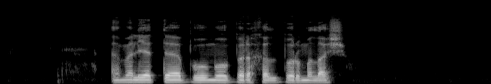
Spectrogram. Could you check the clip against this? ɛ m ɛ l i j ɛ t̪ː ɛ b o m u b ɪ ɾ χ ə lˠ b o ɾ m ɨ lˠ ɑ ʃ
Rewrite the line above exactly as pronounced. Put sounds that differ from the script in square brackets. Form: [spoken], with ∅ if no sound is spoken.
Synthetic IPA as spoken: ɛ m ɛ l i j ɛ t̪ː ɛ b [u] m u b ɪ ɾ χ ə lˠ b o ɾ m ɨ lˠ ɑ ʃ

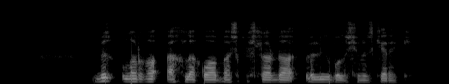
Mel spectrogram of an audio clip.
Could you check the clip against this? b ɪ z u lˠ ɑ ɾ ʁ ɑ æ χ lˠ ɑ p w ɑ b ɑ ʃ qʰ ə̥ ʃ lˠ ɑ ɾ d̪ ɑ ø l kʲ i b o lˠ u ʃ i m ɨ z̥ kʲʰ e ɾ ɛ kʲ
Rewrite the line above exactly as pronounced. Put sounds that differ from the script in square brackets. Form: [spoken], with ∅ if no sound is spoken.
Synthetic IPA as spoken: b ɪ z u lˠ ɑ ɾ ʁ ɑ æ χ lˠ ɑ [q] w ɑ b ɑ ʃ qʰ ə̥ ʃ lˠ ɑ ɾ d̪ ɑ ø l [ɡʲ] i b o lˠ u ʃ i m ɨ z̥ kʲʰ e ɾ ɛ kʲ

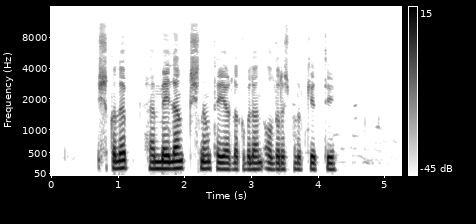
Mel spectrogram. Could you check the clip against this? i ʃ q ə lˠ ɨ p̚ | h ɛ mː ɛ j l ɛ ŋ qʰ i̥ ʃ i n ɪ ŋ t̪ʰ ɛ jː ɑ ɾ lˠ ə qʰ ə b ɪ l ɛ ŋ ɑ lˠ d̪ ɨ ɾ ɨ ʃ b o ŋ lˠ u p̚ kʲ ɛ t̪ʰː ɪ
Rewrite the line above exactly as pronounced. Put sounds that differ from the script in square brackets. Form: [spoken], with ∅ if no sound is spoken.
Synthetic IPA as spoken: i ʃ q ə lˠ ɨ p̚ | h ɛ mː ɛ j l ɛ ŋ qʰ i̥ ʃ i n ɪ ŋ t̪ʰ ɛ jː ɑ ɾ lˠ ə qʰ ə b ɪ l ɛ [n] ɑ lˠ d̪ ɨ ɾ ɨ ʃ b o [∅] lˠ u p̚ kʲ ɛ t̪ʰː ɪ

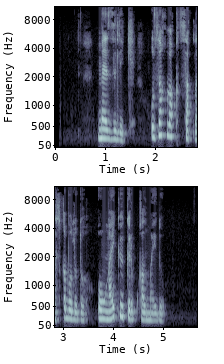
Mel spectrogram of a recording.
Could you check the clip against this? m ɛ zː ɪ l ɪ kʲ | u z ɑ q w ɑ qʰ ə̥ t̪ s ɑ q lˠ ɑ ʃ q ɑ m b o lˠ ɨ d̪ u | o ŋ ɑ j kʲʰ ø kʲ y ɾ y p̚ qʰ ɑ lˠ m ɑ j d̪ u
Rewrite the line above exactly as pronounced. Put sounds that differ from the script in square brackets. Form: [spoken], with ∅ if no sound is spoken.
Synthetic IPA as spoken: m ɛ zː ɪ l ɪ kʲ | u z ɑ q w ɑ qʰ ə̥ t̪ s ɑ q lˠ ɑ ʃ q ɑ [∅] b o lˠ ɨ d̪ u | o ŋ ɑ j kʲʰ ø kʲ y ɾ y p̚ qʰ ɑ lˠ m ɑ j d̪ u

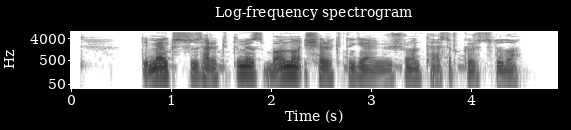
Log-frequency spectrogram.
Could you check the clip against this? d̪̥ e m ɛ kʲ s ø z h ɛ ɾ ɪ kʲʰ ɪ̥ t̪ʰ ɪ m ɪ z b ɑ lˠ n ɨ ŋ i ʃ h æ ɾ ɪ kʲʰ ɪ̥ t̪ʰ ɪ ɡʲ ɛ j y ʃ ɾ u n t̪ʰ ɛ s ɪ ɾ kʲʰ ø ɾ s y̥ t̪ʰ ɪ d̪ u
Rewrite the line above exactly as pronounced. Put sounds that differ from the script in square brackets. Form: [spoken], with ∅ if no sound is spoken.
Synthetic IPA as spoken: d̪̥ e m ɛ kʲ s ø z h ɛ ɾ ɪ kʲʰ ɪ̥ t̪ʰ ɪ m ɪ z b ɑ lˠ n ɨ ŋ i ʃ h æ ɾ ɪ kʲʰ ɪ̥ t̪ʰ ɪ ɡʲ ɛ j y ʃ ɾ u n t̪ʰ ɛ s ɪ ɾ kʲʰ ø ɾ s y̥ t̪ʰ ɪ d̪ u

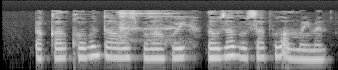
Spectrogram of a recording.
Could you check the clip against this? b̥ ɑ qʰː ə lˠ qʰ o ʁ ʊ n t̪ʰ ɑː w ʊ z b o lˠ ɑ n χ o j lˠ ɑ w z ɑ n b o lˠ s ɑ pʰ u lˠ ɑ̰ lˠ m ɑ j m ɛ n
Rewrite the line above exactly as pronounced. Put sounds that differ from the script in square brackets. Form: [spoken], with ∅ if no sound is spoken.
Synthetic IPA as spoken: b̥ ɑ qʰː [ɑ] lˠ qʰ o ʁ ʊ n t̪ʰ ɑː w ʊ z b o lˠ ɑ n χ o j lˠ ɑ w z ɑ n b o lˠ s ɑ pʰ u lˠ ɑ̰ lˠ m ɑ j m ɛ n

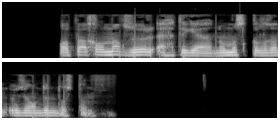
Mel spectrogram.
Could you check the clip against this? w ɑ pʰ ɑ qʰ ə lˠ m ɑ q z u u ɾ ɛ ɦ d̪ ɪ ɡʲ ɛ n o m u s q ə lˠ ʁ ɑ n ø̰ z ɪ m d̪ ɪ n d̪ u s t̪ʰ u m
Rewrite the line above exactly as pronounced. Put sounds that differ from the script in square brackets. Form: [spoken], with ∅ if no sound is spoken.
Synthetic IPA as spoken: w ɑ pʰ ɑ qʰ ə lˠ m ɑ q z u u ɾ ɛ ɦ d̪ ɪ ɡʲ ɛ n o m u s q ə lˠ ʁ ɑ n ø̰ z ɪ [ŋ] d̪ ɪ n d̪ [o] s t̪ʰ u m

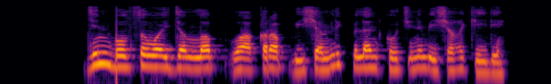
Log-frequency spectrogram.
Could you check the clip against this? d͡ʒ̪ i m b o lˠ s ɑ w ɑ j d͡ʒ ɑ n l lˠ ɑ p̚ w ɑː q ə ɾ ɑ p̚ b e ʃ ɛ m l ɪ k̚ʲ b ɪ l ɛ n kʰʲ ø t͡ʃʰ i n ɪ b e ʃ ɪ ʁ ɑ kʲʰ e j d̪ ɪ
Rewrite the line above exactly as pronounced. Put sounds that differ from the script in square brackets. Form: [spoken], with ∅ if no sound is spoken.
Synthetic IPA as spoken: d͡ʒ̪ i [n] b o lˠ s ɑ w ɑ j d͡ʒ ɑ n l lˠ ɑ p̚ w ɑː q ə ɾ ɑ p̚ b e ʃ ɛ m l ɪ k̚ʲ b ɪ l ɛ n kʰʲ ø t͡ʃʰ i n ɪ b e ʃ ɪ ʁ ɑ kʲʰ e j d̪ ɪ

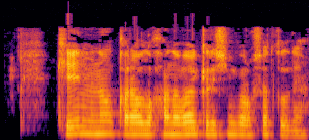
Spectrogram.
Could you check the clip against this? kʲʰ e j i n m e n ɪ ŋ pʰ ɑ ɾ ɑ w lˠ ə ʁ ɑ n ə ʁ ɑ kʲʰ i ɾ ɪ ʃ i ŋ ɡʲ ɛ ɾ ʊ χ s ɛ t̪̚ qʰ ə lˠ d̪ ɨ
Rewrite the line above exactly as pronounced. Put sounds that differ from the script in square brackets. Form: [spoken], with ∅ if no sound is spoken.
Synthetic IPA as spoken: kʲʰ e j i n m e n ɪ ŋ [qʰ] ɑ ɾ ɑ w lˠ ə [χ] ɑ n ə ʁ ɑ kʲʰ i ɾ ɪ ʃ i [m] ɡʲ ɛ ɾ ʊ χ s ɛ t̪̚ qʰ ə lˠ d̪ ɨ

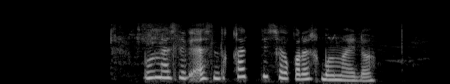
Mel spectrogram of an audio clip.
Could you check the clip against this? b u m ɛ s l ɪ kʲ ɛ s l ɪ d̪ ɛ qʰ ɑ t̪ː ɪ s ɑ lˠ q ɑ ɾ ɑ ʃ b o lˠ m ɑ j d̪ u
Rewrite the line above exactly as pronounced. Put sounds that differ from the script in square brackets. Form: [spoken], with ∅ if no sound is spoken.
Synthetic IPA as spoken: b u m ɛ s l ɪ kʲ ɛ s l ɪ d̪ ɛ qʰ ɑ t̪ː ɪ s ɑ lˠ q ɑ ɾ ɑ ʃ b o lˠ m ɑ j d̪ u

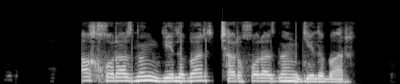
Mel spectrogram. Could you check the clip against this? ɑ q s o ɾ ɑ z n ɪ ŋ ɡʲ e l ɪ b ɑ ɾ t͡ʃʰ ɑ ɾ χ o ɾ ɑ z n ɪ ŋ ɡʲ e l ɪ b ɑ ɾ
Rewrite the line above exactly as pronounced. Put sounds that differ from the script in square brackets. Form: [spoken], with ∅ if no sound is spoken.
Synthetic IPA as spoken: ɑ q [χ] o ɾ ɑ z n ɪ ŋ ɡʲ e l ɪ b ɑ ɾ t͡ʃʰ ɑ ɾ χ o ɾ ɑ z n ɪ ŋ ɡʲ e l ɪ b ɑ ɾ

